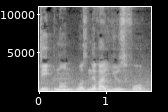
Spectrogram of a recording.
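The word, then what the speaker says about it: deipnon (δεῖπνον): Is the word deipnon. It's spelled D-E-I-P-N-O-N. Deipnon is spelled D-E-I-P-N-O-N.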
